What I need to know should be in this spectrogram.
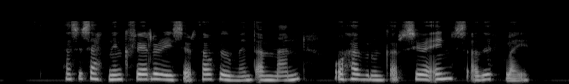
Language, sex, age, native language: Icelandic, female, 30-39, Icelandic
